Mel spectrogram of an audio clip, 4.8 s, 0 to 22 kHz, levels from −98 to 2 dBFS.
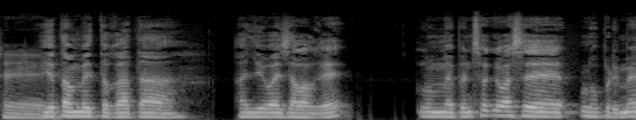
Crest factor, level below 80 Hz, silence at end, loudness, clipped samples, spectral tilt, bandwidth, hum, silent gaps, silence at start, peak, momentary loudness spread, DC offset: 16 dB; -68 dBFS; 0 s; -34 LUFS; under 0.1%; -5.5 dB/octave; 14 kHz; none; none; 0 s; -18 dBFS; 10 LU; under 0.1%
